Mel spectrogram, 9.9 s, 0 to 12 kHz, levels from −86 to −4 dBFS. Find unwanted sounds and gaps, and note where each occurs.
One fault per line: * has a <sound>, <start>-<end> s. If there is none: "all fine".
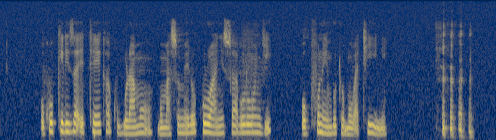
* has a laugh, 8.7-9.5 s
